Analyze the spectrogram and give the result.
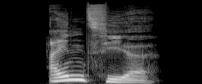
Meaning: inflection of einziehen: 1. first-person singular dependent present 2. first/third-person singular dependent subjunctive I
- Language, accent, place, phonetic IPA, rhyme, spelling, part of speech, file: German, Germany, Berlin, [ˈaɪ̯nˌt͡siːə], -aɪ̯nt͡siːə, einziehe, verb, De-einziehe.ogg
